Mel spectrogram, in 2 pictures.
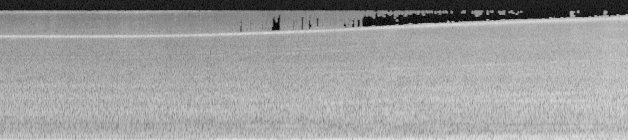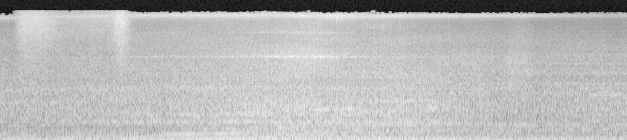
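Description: Long Island Rail Road diesel locomotive hauling a train of bi-level coaches past: a steady low engine drone that grows louder as the locomotive draws near and goes by, then the coaches rumbling along the rails. Two short hisses come about halfway through.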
